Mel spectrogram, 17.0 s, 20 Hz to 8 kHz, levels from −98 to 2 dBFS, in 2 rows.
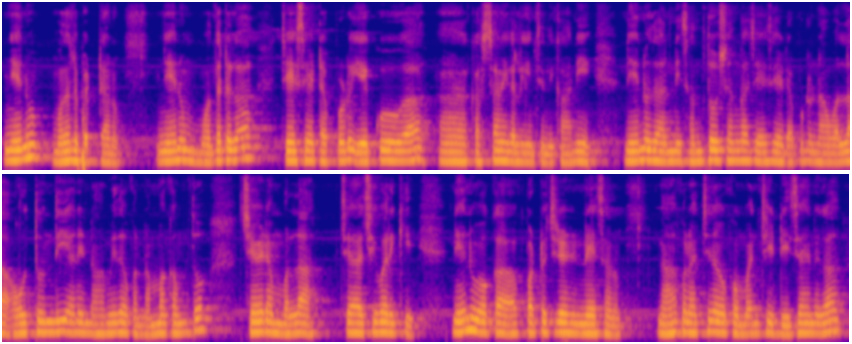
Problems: low volume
